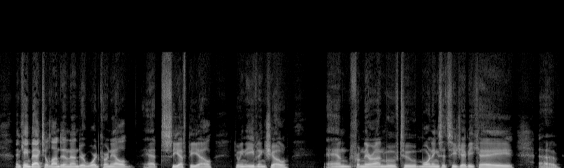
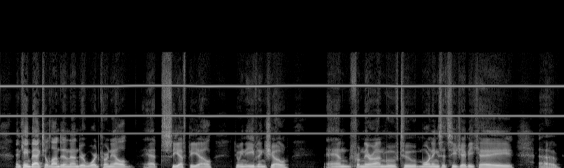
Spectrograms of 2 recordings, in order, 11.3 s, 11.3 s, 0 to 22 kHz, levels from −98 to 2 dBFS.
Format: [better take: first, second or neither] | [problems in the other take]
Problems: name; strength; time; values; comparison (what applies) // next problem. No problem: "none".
first | high-pitched whine; loud; throughout; 11 kHz, 8 dB below the speech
